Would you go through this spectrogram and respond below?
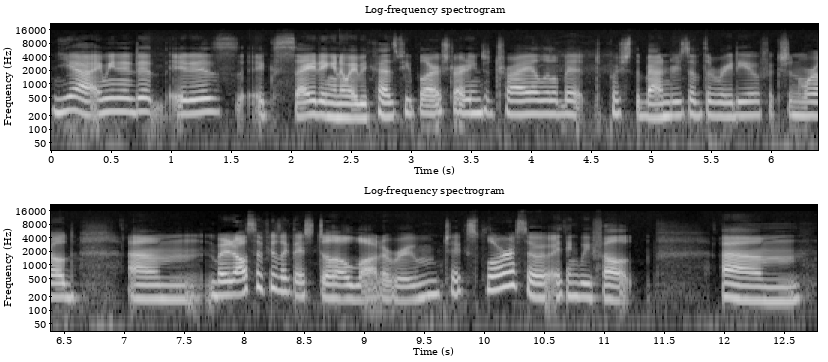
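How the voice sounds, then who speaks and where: A woman's voice: mid-range voice, brisk, creaky, fairly bright tone, clean tone, no room sound. A woman being interviewed, talking informally and tentatively about her work, often correcting herself. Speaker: interview guest, audio fiction producer. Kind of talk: casual interview chat.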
